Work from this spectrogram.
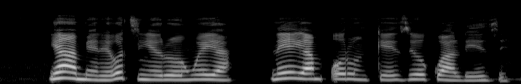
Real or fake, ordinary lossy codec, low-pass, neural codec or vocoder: real; none; none; none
